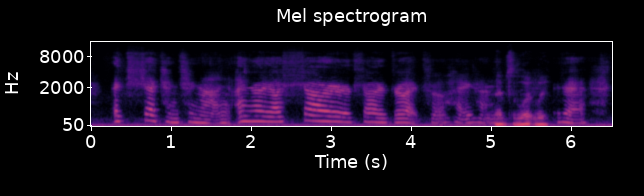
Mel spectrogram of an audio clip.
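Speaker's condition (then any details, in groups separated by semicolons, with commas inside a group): Jaw cancer surgery; tracheostomy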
